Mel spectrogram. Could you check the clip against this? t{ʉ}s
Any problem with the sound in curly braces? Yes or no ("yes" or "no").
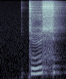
yes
